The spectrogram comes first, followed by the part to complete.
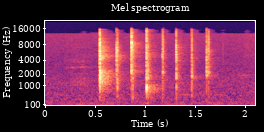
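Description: A man's short, breathy laugh: about eight quick, even pulses of breath, roughly six a second, starting about half a second in and stopping after about a second.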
